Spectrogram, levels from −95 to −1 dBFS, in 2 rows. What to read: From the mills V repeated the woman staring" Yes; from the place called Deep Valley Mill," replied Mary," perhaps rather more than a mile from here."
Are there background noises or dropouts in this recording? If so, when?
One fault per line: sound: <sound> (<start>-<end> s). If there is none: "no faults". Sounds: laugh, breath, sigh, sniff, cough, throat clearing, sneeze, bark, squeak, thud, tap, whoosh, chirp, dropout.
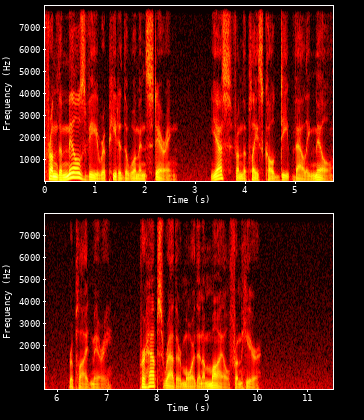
no faults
